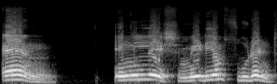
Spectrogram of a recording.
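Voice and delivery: spelled out slowly, piece by piece; slow, careful correction for a student; slow dictation. Shown as a demonstration. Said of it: "तो यदि आपने आई लगाया है तो".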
